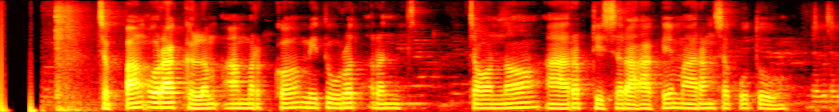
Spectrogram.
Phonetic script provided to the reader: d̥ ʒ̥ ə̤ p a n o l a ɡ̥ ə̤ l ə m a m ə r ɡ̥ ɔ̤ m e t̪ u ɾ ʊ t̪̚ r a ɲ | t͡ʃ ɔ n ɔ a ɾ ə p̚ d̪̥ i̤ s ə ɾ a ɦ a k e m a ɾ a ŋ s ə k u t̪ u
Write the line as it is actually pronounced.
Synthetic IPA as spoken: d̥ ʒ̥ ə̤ p a ŋ o ɾ a ɡ̥ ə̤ l ə m a m ə r ɡ̥ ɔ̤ m i t̪ u ɾ ʊ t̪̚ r ə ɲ | t͡ʃ ɔ n ɔ a ɾ ə p̚ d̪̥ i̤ s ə ɾ a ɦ a k e m a ɾ a ŋ s ə k u t̪ u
